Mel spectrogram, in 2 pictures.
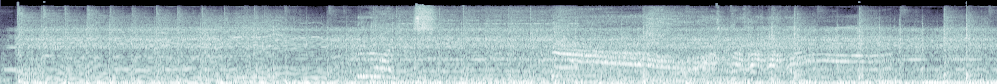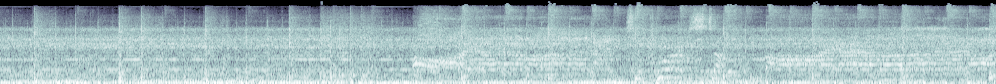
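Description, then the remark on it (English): A loud, dense punk rock track plays without pause, with raw yelled vocals riding over distorted guitars and pounding drums for the whole stretch. “the most famous one is …, where it's basically the … kind of screaming, I am an anarchist, I am an antichrist”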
